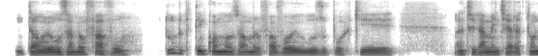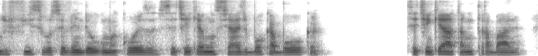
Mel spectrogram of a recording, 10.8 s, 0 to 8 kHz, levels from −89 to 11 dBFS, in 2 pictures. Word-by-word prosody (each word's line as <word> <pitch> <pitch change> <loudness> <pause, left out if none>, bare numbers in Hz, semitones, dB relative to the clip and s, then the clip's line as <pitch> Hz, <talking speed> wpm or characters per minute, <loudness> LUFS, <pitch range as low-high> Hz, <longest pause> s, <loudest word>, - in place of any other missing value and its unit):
Então 115 -4 +1
eu 110 +2 +5
uso 120 +1 +3
ao 115 - +2
meu 120 0 +3
favor. 100 -7 -1 0.3
Tudo 170 +1 -4
que - - -13
tem 140 - +4
como 130 -3 +4
usar 115 0 -1
ao - - -1
meu 115 -2 +1
favor 105 0 +1
eu 105 0 +3
uso, 105 -1 -1
porque 105 -1 -2 0.6
antigamente 110 +2 0
era 110 -1 0
tão 130 - +1
difícil 120 -3 -4
você 110 - -3
vender 105 0 +1
alguma 100 0 +1
coisa, 105 0 0
você 105 -1 -5
tinha 115 +3 -1
que 115 - -1
anunciar 120 0 +1
de 115 - -5
boca 115 +2 -1
a - - 0
boca, 110 +1 -2 0.8
você - - -2
tinha 120 - +1
que, 140 - +2
ah, 125 -2 +7
tá 115 - -4
no 120 - 0
trabalho, 105 -1 -3
110 Hz, 225 wpm, -22 LUFS, 105-120 Hz, 0.8 s, ah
